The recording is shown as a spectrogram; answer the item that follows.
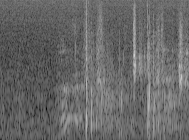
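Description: A tennis ball bounced on a hard court before a serve: a few sharp knocks from about a second in, over faint crowd voices.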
